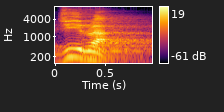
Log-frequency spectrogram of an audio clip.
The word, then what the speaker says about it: Jehovah Jireh: Pronounced Jehovah Jireh, Jira, or Jireh.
